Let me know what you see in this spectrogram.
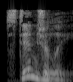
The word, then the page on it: stingily: British English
